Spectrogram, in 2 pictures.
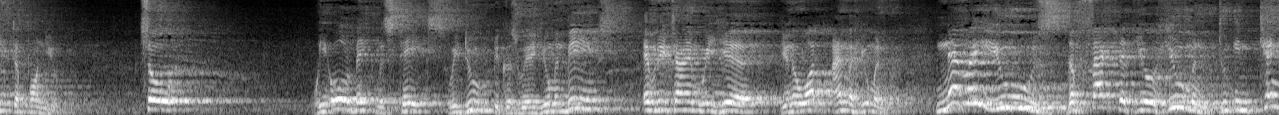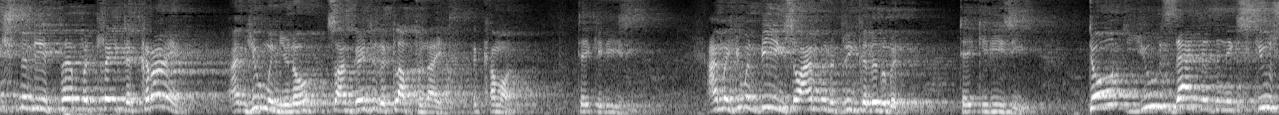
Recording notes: From the Light Upon Light Conference in Birmingham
